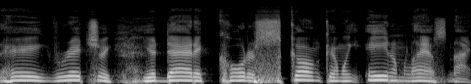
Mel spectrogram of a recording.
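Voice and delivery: small-town Kansas hometown voice. Showing how a coworker's parents from Kansas talk: imitating Richard Christie's parents. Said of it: "And they talk like that".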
